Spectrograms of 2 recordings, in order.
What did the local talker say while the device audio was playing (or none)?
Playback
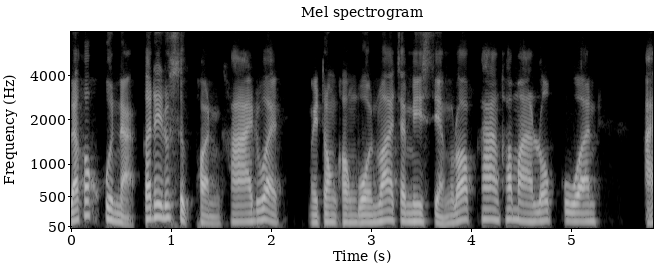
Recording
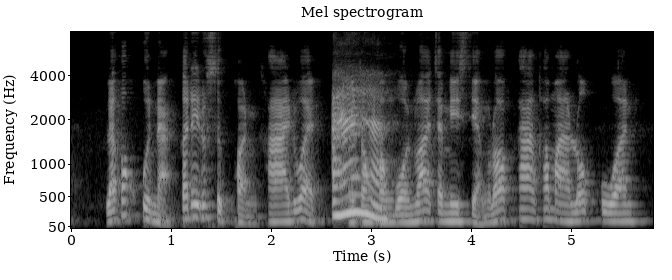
อา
